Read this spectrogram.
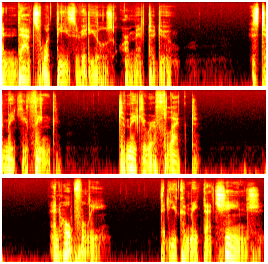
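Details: Adult male with cerebral palsy and a self-described speech disability, who needed five years to obtain speech therapy; dysarthric speech in cerebral palsy.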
